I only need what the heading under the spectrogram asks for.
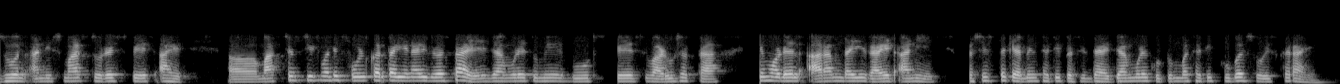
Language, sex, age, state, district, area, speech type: Marathi, male, 18-30, Maharashtra, Aurangabad, rural, conversation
